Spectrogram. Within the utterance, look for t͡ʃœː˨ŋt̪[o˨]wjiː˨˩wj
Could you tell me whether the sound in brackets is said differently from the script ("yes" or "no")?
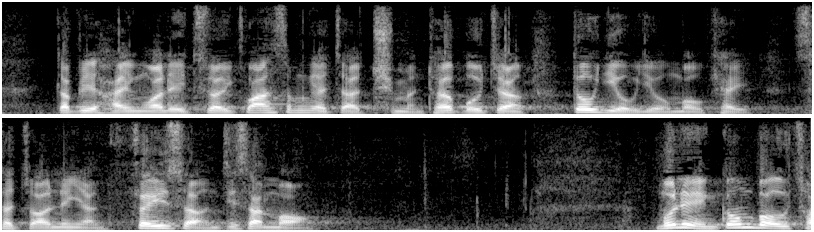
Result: yes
